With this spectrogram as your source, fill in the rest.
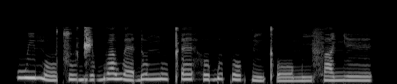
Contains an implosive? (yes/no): yes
